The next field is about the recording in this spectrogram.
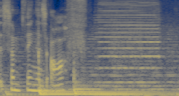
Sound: honking

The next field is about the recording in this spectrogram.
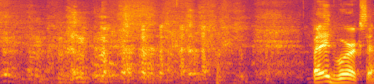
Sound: audience laughing

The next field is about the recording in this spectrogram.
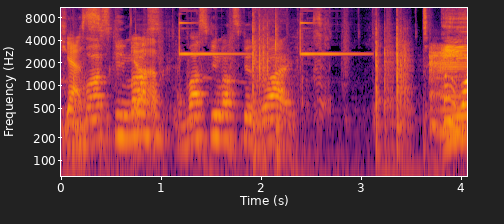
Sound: bell rings; buzzer

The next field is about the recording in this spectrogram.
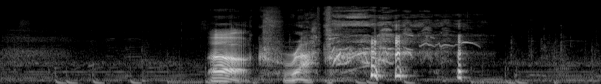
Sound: laughs

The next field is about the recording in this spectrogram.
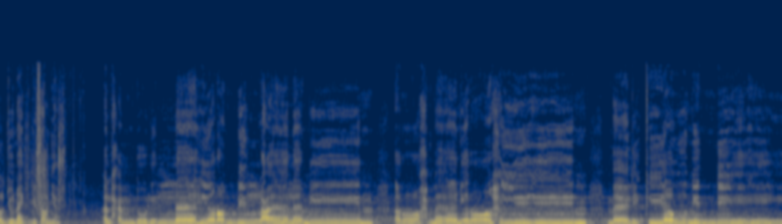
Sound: recites quran

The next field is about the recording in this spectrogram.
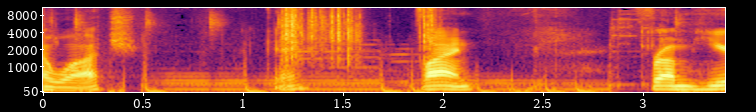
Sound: stones rattling

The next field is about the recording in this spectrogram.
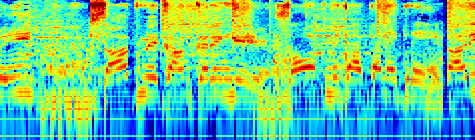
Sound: non-english speech

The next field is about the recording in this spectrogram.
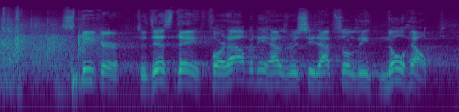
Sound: applause

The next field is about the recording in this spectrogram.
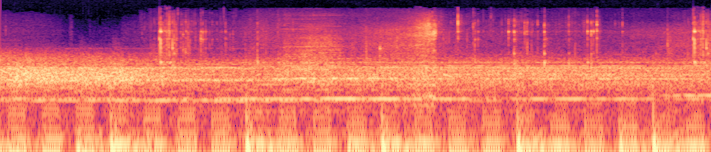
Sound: ice cubes clinking

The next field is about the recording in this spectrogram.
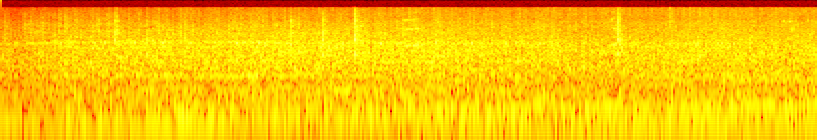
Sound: vehicle noises

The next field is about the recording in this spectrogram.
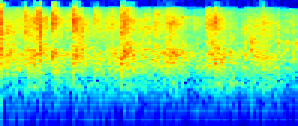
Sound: applause

